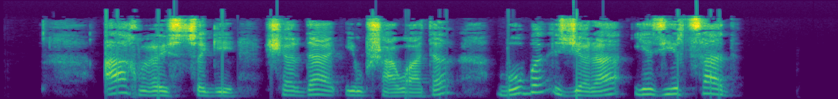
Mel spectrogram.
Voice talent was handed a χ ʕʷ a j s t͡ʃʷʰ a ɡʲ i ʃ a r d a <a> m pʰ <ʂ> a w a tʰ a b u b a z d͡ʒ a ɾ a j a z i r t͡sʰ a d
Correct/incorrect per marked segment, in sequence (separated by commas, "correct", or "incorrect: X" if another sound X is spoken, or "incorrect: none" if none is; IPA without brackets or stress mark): incorrect: i, correct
